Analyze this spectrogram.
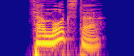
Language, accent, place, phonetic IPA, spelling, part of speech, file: German, Germany, Berlin, [fɛɐ̯ˈmʊʁkstɐ], vermurkster, adjective, De-vermurkster.ogg
- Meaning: 1. comparative degree of vermurkst 2. inflection of vermurkst: strong/mixed nominative masculine singular 3. inflection of vermurkst: strong genitive/dative feminine singular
